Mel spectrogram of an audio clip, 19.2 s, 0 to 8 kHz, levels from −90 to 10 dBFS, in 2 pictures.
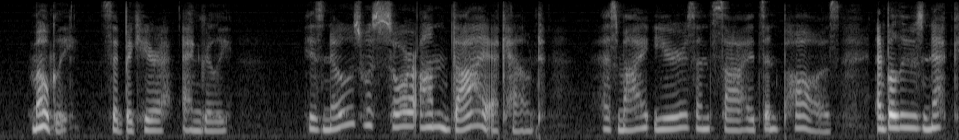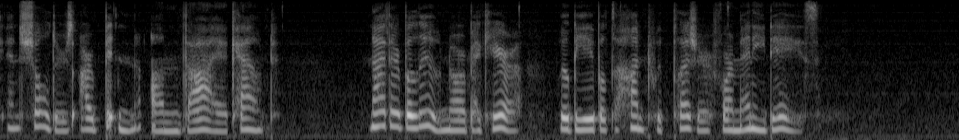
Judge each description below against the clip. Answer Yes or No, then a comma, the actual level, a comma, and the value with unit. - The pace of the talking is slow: Yes, slow, 130 wpm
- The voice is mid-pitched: No, high, 240 Hz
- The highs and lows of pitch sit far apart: No, average, 3.6 semitones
